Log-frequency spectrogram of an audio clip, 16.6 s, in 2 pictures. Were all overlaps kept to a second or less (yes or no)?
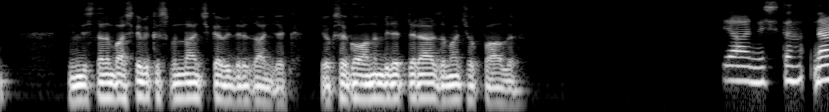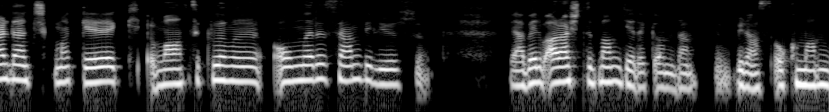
yes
